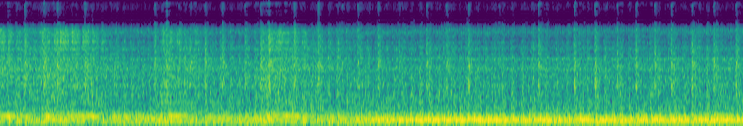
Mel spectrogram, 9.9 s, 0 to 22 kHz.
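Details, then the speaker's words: 1969 Kawasaki H1 two-stroke triple, barn find started after 30+ years of sitting during recommissioning, carbs cleaned, air filter not yet fitted: crisp, steady burble that picks up cleanly with throttle; runs healthy. "Oh, that sound good or what? Wow. Amazing."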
